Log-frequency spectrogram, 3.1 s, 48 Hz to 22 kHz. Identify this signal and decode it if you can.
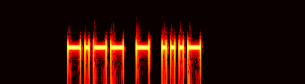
Morse code, heard as a keyed tone, about 28 wpm, 700 Hz. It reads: YTV
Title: USA Call Sign Postfixes - 3 Letters 28wpm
